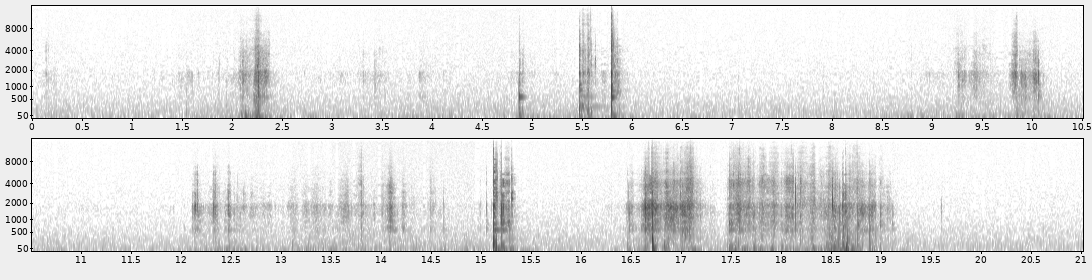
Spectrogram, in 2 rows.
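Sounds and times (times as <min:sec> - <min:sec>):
camera handling rustling: 0:01.5 - 0:02.4, 0:09.2 - 0:10.2, 0:12.1 - 0:15.4, 0:16.5 - 0:19.2
camera scraping in grass: 0:09.1 - 0:10.2, 0:12.1 - 0:14.7, 0:16.4 - 0:19.2.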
